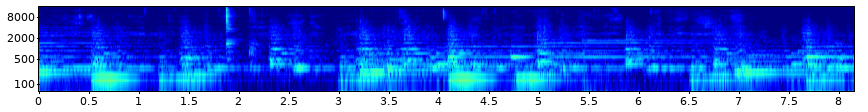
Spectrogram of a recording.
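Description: Background instrumental music on string instruments, slow sustained notes that change every second or so.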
